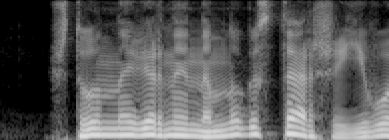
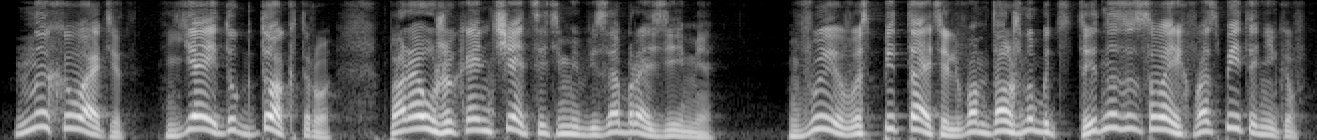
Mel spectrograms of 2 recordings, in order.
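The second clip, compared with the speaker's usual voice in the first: fed-up nurse; 11 semitones higher than usual. A narrator's reading. Nurse Agatha scolds the Moose before leaving, high and fed up. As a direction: blame the teacher and storm off. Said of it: "nurse storms out".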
